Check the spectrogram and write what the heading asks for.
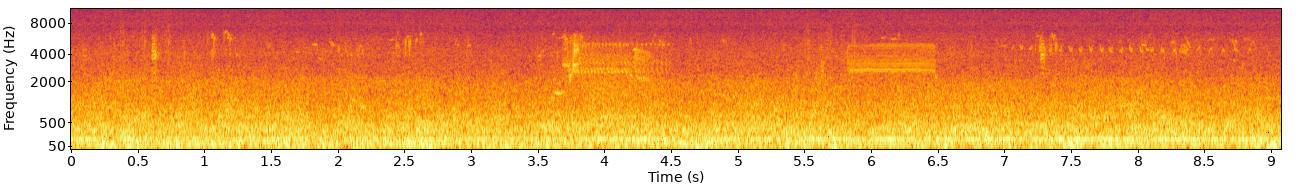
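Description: Steady outdoor wind noise with a constant low hum under it, and a few short high bird chirps over it, two of them about four and six seconds in, then a quick trill near the end.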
